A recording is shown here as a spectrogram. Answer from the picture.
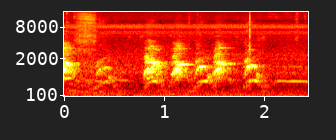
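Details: Long-haired male Chihuahua puppy born 13 April 2018 yelps in thin, high whining notes, a few spaced cries followed by a tight cluster of four, with a low background hum throughout.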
